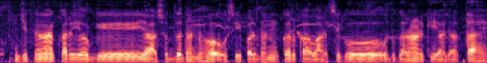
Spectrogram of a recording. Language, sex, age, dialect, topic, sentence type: Hindi, male, 18-24, Awadhi Bundeli, banking, statement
